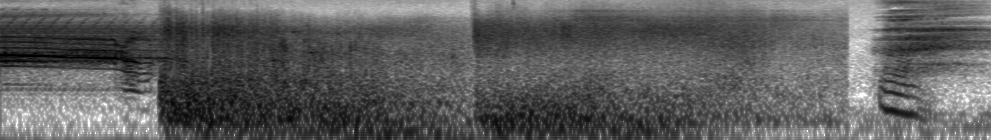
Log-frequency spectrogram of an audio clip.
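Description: An energy blast from the anime Yu Yu Hakusho: after a short vocal cry, a long roaring, rushing burst of power surges loudly, swells again midway, then cuts off before another brief vocal shout.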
